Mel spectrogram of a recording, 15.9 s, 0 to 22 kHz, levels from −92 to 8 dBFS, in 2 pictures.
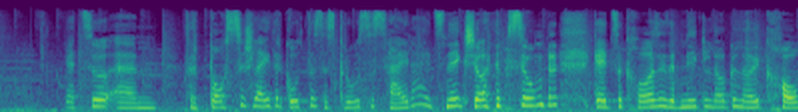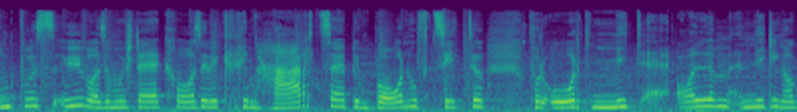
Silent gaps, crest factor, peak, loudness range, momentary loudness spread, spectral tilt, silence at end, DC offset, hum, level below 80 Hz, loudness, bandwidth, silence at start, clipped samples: none; 20 dB; -2 dBFS; 4 LU; 10 LU; -4.5 dB/octave; 0 s; under 0.1%; none; -44 dBFS; -21 LUFS; 15 kHz; 0 s; under 0.1%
